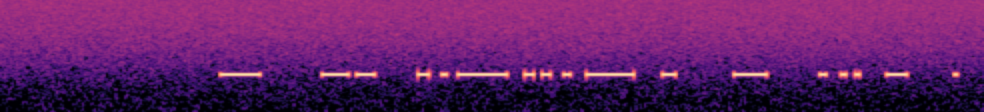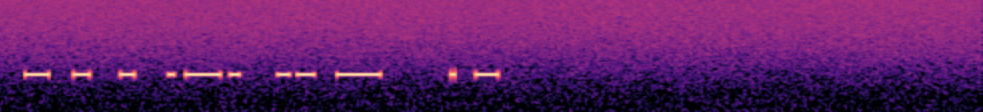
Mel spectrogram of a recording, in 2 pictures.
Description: Beeps of irregular length. There is no code.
